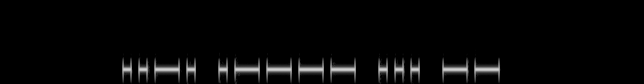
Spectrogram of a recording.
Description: Morse code, heard as a keyed tone, about 15 wpm, 700 Hz. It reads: F1SM
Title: DXCC-100 Call Signs - 4 Characters - Repeated 2x - 15wpm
